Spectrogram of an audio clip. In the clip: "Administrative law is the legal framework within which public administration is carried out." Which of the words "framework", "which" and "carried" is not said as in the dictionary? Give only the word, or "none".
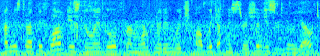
carried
